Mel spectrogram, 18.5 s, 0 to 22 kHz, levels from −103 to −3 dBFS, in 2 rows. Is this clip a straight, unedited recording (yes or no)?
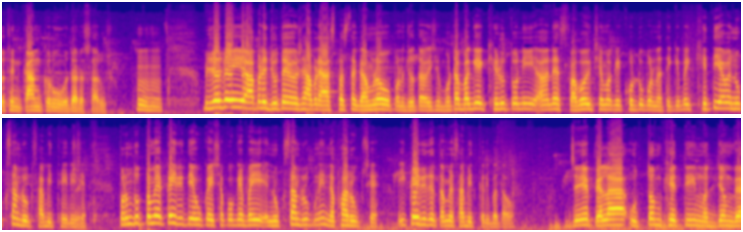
yes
